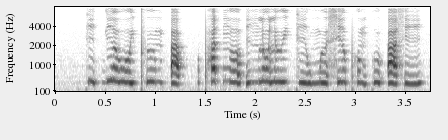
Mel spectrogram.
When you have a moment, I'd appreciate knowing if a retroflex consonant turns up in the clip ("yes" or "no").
no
